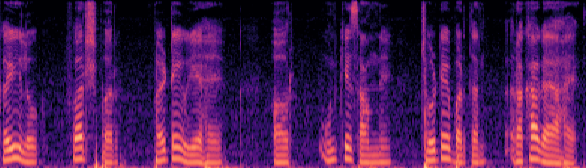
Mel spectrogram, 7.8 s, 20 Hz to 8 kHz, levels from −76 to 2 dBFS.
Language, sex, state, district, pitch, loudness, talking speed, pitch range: Hindi, male, Telangana, Hyderabad, 135 Hz, -19 LUFS, 115 wpm, 130-170 Hz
